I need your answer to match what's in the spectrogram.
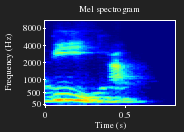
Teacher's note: el acento no está en la a el acento está en la i en la vocal débil eso se llama yato acentual y inmediato me exige tilde Y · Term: hiato acentual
